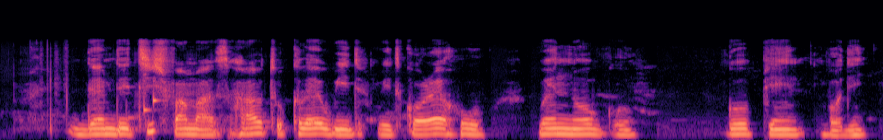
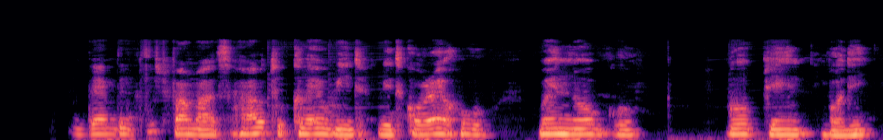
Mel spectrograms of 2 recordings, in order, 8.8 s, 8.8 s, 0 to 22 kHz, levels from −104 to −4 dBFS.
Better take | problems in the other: first | noise reduction (neural mask model DeepFilterNet 3)

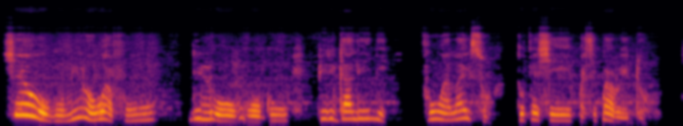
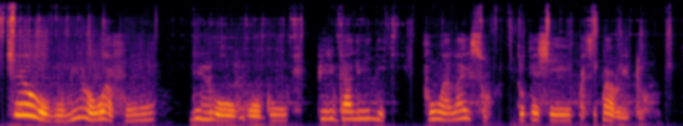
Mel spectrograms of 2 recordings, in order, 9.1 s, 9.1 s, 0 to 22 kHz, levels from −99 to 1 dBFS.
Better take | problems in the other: first | noise reduction (neural mask model RNNoise)

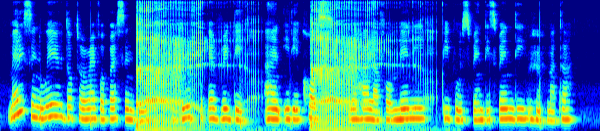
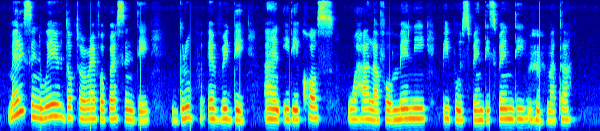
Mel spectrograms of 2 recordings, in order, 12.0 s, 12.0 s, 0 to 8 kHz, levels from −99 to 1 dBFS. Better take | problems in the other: second | background sound (Burping, eructation); 7 dB below the speech // room echo; dies away in 0.3 s

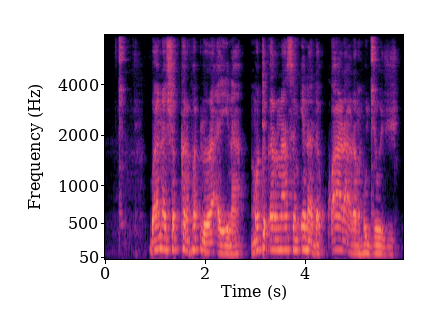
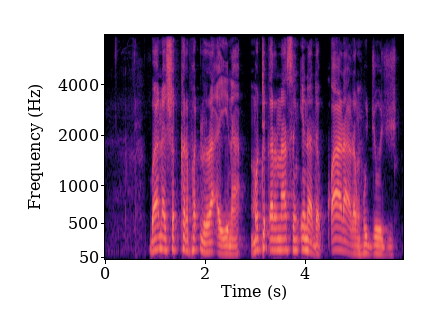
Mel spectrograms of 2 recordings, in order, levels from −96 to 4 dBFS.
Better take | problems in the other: second | noise reduction (neural separator model SepFormer DNS4)

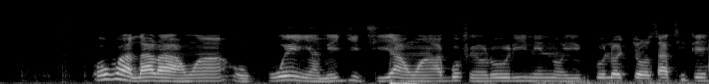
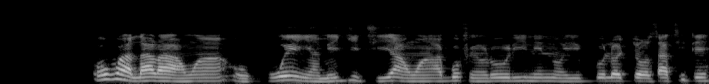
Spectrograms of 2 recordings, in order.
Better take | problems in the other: second | background sound (Wind); 10 dB below the speech

